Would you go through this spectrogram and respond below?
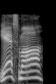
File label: yes sir, Redneck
